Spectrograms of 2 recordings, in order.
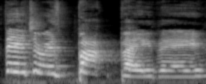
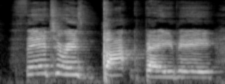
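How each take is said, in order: First: Far higher and louder shout, stretched out; bigger triumphant cheer. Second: Much higher, louder and slow, celebratory; whooping theatre is back; triumphant cheer. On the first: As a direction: belt it out even bigger. Repeat even bigger. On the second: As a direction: shout it like a victory cry. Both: Real, not acted.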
